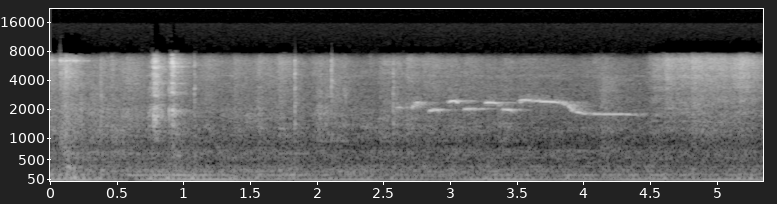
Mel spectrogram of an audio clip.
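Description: A person whistling a short phrase of a few high notes that ends on a falling glide. Earlier come a few light clicks from the plastic dispenser being handled against the wall.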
